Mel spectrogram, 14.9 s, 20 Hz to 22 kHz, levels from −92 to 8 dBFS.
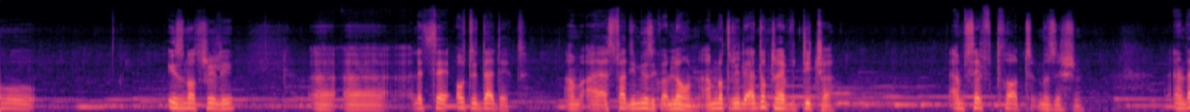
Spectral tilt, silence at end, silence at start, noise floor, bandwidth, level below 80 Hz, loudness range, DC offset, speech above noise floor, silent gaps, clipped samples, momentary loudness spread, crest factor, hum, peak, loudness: -5.5 dB/octave; 0 s; 0 s; -49 dBFS; 16.5 kHz; -62 dBFS; 6 LU; under 0.1%; 25 dB; none; under 0.1%; 21 LU; 20 dB; none; -6 dBFS; -25 LUFS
